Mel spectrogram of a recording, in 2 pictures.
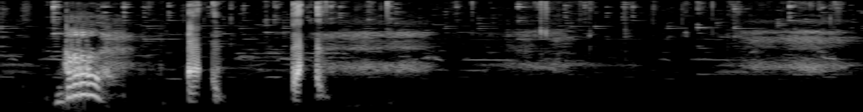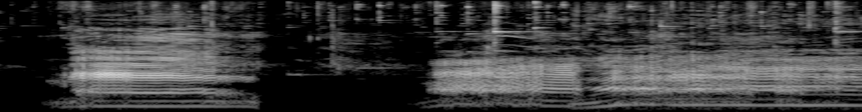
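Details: Herd of sheep during mating: a few quick sharp cries at the start, then a harsh buzzy bleat, followed by overlapping long bleats from more than one animal, one dropping in pitch near the end.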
